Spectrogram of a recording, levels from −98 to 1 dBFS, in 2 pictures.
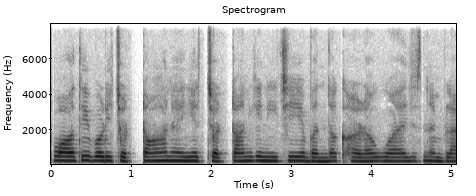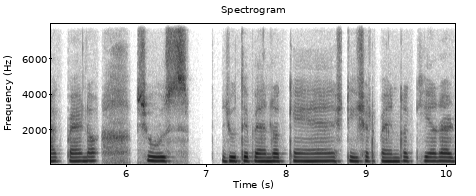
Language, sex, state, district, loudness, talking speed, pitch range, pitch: Hindi, female, Bihar, Darbhanga, -16 LUFS, 120 wpm, 215-230 Hz, 220 Hz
